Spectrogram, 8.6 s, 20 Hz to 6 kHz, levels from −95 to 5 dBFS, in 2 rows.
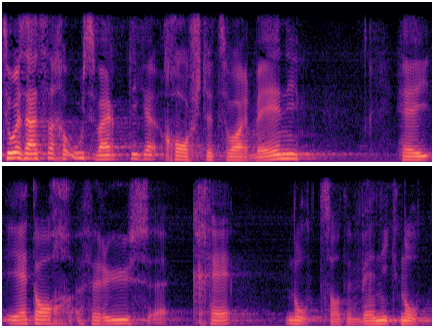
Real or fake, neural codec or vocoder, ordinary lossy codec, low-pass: real; none; none; 5.4 kHz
